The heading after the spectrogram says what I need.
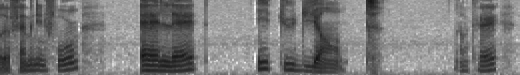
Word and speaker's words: étudiante: Okay, but then for the feminine form, elle est étudiante. Okay, t. Okay, you don't really insist on the E, but you insist quite much on the T. Elle est étudiante. Il est assistant.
